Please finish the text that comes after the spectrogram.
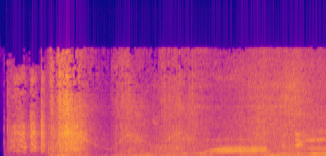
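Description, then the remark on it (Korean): Motorcycle engines of a motorcycle club group rev loudly with rising and falling pitch, then hold a steady, throaty drone as the riders pull away; no one speaks, just the continuous roar of motors. “네, 자유로서 이어지던 그 길 위에서 만났던 소중한 인연 오토바이 동호회 형님들 모두들 잘 지내고 계시죠?”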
